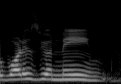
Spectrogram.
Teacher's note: my pitch has to follow a rise tone I cannot go down for simple reason if I go down then I'm giving out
